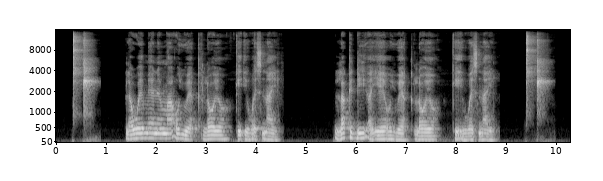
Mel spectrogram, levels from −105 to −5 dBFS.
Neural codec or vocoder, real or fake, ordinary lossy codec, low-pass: none; real; AAC, 96 kbps; 14.4 kHz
